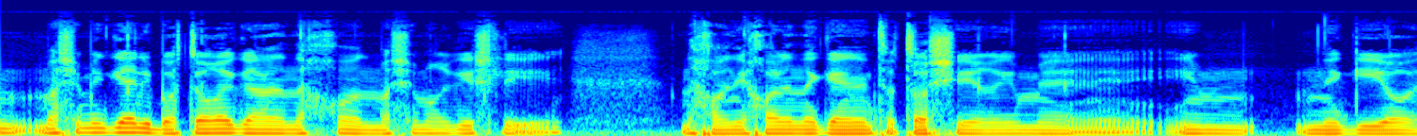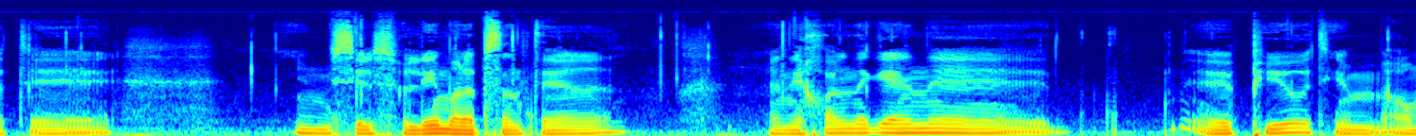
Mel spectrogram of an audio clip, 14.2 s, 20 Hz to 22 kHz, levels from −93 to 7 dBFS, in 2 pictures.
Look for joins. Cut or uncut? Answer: uncut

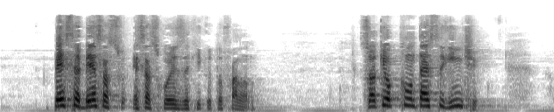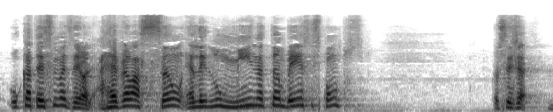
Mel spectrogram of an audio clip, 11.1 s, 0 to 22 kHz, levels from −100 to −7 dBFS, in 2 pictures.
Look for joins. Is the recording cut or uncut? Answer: uncut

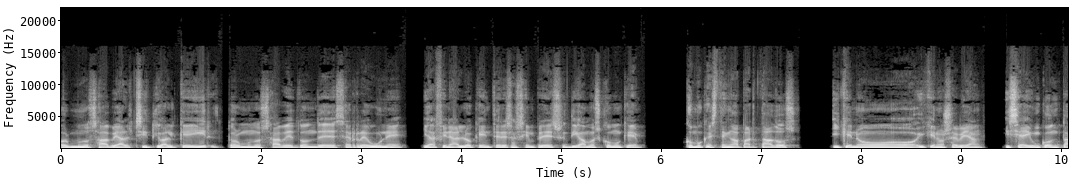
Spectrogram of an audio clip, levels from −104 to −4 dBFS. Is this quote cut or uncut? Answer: cut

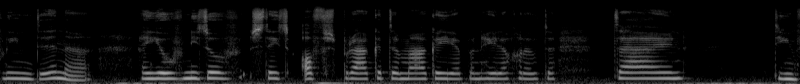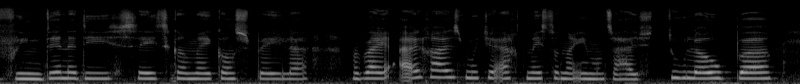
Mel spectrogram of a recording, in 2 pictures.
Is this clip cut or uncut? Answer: cut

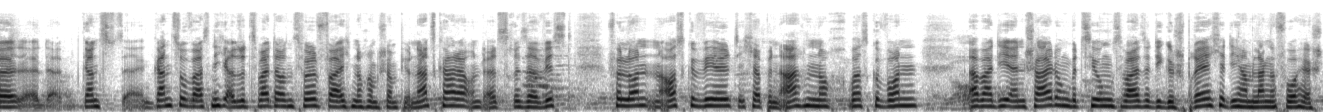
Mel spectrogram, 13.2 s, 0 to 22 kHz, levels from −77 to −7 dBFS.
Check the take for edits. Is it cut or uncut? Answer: uncut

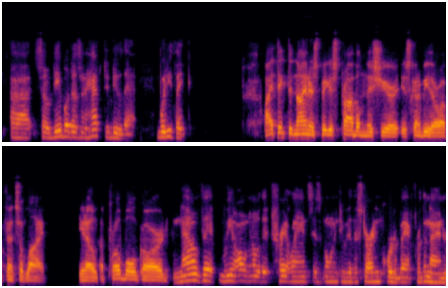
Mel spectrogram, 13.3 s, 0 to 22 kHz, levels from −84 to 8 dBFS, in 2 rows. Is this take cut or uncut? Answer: cut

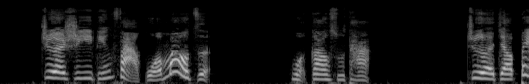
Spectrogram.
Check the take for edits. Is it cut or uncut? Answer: uncut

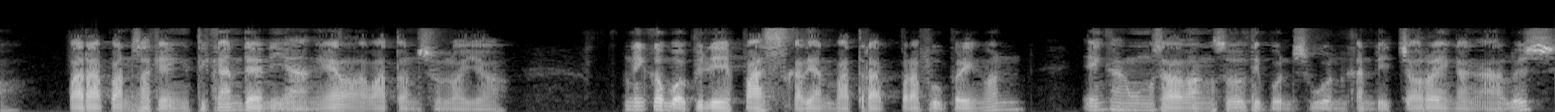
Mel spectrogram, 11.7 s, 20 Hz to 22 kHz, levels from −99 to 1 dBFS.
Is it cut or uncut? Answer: uncut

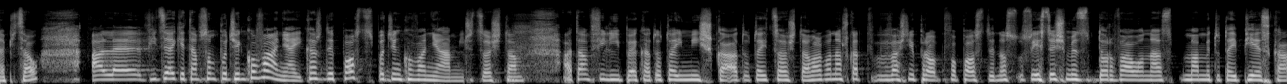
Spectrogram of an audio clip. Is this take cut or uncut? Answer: cut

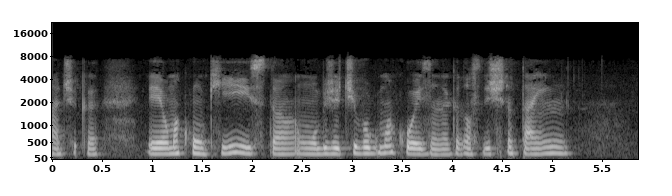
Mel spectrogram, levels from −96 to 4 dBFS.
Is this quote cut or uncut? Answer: uncut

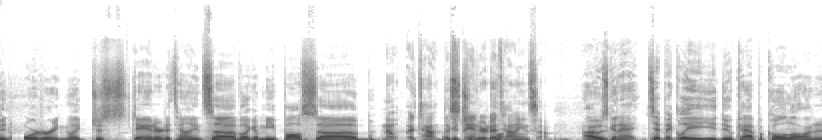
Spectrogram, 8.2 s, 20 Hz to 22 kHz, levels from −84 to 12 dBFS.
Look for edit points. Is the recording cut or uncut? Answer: cut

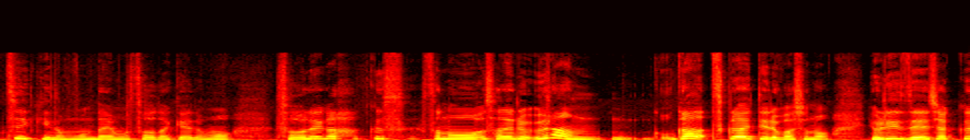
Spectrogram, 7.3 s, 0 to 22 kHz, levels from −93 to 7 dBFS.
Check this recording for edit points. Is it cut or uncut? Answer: uncut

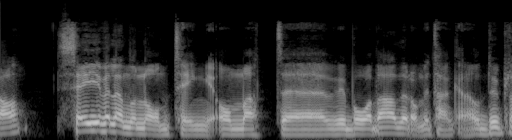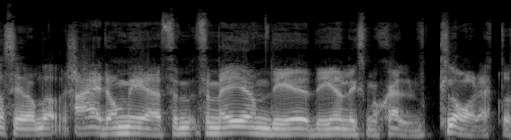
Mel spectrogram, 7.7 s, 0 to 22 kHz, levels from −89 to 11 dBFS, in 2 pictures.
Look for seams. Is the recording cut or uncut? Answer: uncut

